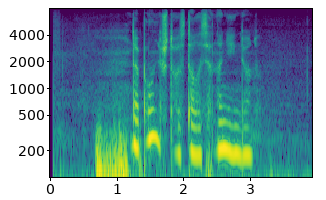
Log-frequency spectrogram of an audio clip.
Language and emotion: Russian, sad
